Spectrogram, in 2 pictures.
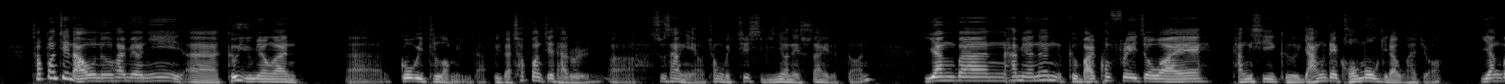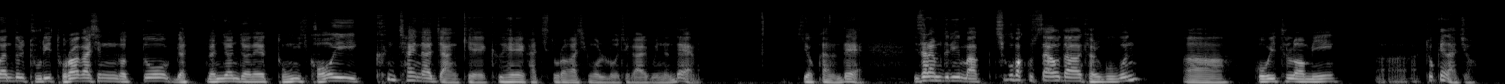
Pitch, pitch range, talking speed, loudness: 125 Hz, 100-150 Hz, 280 characters per minute, -29 LUFS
